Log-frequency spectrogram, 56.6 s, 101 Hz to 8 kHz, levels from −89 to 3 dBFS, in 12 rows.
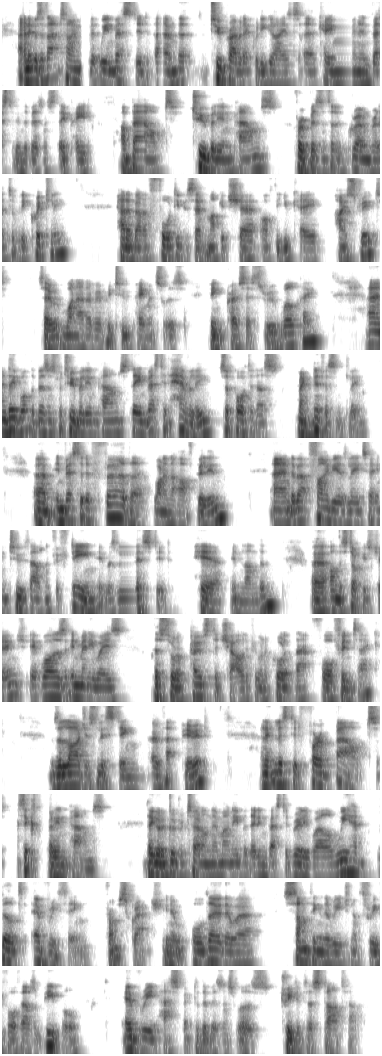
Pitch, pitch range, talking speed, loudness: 115 Hz, 105-125 Hz, 185 wpm, -26 LUFS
